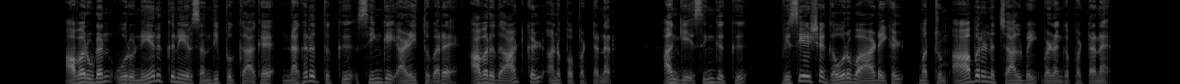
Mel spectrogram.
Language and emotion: Tamil, neutral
